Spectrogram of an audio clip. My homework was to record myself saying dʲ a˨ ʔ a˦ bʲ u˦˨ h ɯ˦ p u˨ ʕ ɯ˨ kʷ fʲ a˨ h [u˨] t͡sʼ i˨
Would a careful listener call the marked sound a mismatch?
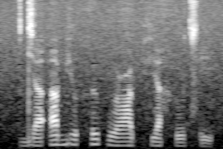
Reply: no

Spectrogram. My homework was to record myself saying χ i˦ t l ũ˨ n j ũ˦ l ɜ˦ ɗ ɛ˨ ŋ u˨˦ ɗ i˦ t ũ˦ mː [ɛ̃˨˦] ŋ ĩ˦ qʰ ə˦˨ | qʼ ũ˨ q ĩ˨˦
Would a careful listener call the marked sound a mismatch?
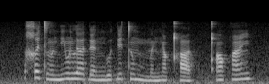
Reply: yes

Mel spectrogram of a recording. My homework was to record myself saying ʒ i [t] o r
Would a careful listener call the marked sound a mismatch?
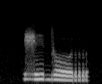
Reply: yes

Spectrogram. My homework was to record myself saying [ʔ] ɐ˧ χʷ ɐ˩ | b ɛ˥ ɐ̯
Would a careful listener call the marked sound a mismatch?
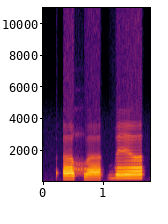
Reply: no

